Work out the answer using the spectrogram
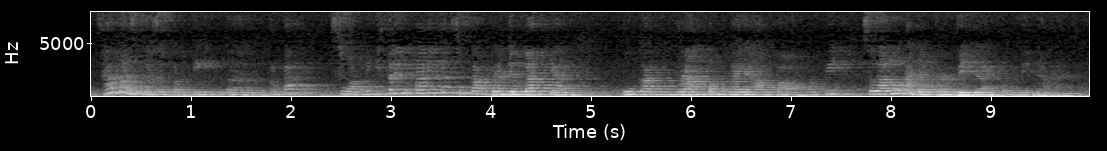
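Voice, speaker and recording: A woman's voice: fairly high pitch, lively intonation, normal speed, warm tone, slight background noise. A woman pastor giving a sermon, telling a personal story in a conversational way and often tagging her sentences with a questioning "ya". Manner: conversational storytelling, frequent "ya" tags. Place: church hall. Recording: echoey hall, voice from far off.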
